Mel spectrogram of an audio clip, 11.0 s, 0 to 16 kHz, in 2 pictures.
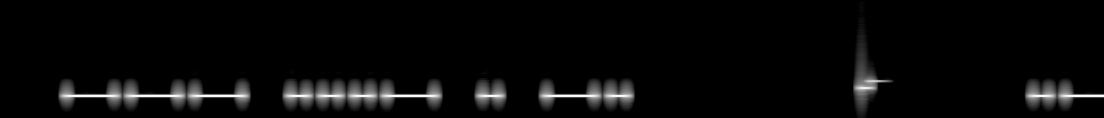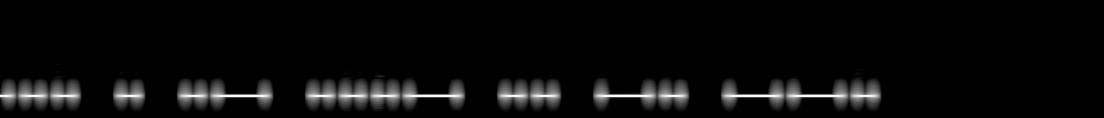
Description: Morse code, heard as a keyed tone, about 15 wpm, 700 Hz. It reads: OVEN LEAVING
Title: Sentences from Top 1000 Words - Review Part 4 - New Word Drill - 15wpm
